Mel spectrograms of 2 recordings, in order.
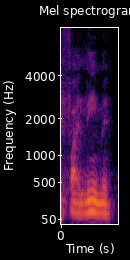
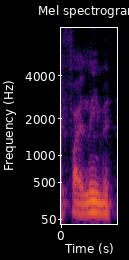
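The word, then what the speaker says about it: Philemon: F pH fimon filimon I say phiman that's how I pronounce the name um I say phiman what is it wealthy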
